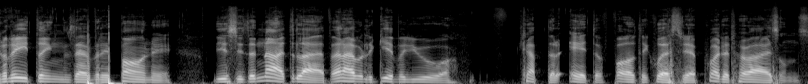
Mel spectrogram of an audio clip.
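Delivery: Italian and Russian accent. Narrator greets listeners before reading a story chapter, Italian Russian accent. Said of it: "You like my Italian Russian accent?".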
